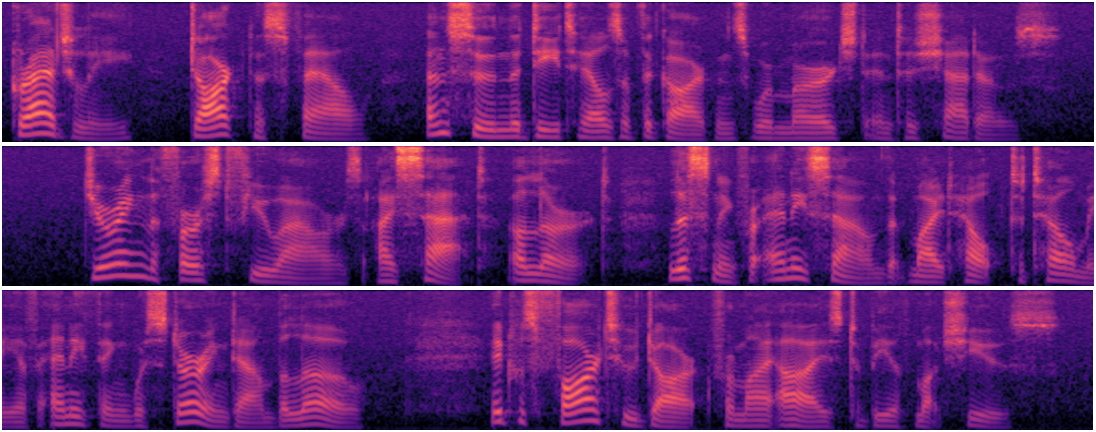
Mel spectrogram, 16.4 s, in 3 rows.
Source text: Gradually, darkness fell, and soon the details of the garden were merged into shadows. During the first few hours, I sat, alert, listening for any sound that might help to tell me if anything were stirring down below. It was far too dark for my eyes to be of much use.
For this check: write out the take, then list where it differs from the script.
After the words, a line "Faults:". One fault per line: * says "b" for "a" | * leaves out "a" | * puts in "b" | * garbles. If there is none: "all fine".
Gradually, darkness fell, and soon the details of the gardens were merged into shadows. During the first few hours, I sat, alert, listening for any sound that might help to tell me if anything were stirring down below. It was far too dark for my eyes to be of much use.
Faults:
* says "gardens" for "garden"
